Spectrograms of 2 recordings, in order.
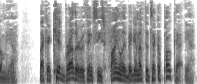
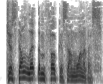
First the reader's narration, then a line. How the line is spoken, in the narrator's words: Romeo said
